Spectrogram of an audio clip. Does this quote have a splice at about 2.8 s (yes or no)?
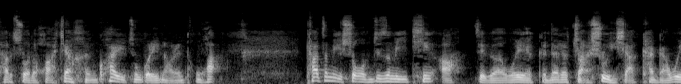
no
